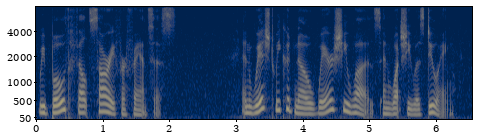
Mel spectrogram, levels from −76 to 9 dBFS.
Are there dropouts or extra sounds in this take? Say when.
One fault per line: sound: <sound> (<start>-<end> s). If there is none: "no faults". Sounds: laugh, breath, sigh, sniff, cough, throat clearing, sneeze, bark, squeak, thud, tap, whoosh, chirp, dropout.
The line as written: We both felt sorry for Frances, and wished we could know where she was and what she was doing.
no faults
